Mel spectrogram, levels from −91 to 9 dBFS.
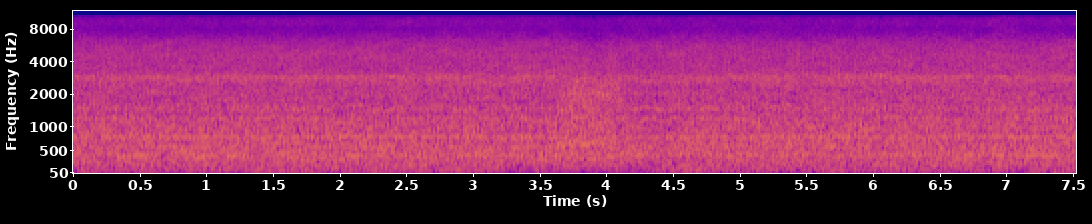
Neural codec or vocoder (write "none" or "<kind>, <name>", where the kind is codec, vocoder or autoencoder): codec, DAC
